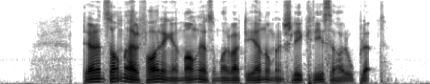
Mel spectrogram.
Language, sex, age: Norwegian, male, 37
